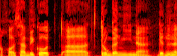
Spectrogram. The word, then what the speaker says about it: Truganina: sa kanila, sa, sa, sa pagsasakay ko doon sa mga, pag may uh, private service, ganyan, Truganina.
